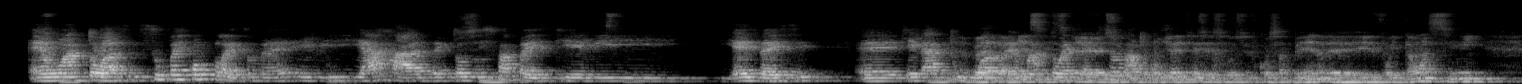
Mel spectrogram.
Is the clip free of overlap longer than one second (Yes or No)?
No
